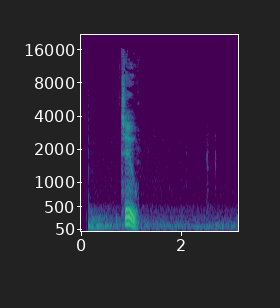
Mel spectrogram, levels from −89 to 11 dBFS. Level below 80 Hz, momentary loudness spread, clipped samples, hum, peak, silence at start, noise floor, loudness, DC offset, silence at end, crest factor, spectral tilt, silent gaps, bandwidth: -58 dBFS; 25 LU; under 0.1%; none; -8 dBFS; 0.15 s; -56 dBFS; -23 LUFS; under 0.1%; 2 s; 22 dB; -5.5 dB/octave; none; 16.5 kHz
